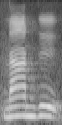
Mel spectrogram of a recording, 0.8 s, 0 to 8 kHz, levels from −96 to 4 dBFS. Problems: constant background noise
